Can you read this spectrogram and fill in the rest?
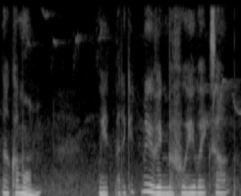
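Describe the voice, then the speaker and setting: A woman playing a proud, bitter female knight in a fantasy ASMR roleplay, breathy and often near a whisper, with formal, commanding diction. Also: fairly high pitch, steady tone, moderate pace, mellow. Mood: irritated, bossy.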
